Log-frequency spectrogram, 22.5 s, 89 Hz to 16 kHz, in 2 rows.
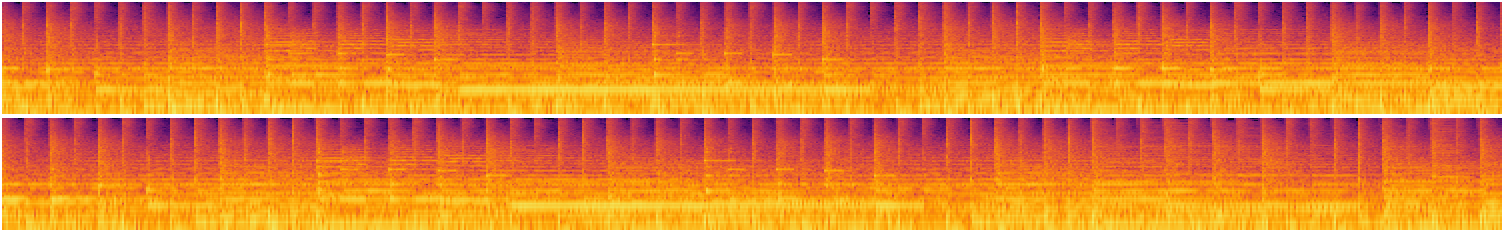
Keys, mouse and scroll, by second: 2.1 click, 12.4-19.5 drag, 20.1-22.5 drag.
